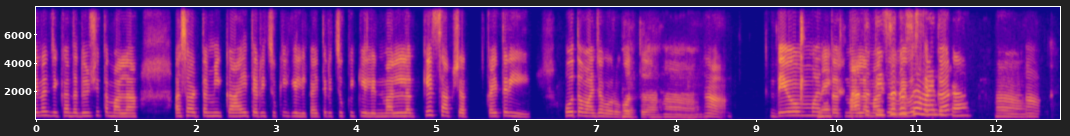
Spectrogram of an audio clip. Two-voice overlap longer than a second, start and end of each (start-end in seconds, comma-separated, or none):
9.8-11.5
